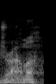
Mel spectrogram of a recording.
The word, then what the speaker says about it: Jrama: I had a neighbor named Drama, spelled with a J. Shout out to the homie. – J-R-A-M-A? – Yes. – Drama.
